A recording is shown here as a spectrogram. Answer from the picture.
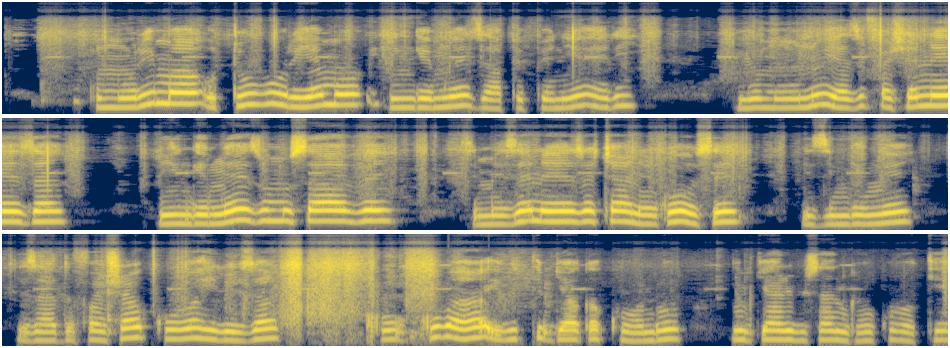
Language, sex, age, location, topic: Kinyarwanda, female, 25-35, Musanze, agriculture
